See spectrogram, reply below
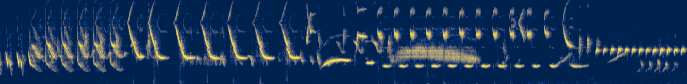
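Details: A domestic canary sings a powerful training song of fast, high, ringing trills in quick bursts, then a dry rolling buzz and a thin sustained whistle closing into rapid chips.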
